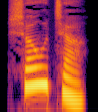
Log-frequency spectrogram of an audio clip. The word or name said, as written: ಶುಚಿ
